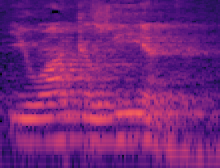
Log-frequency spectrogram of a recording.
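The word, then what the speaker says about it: Evangelion (Εὐαγγέλιον): The word on the left, there's two gammas. It's that little Y-shaped thing. It's a G sound, but when you've got them together, you pronounce it with an N sound. Evangelion is how you pronounce it.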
